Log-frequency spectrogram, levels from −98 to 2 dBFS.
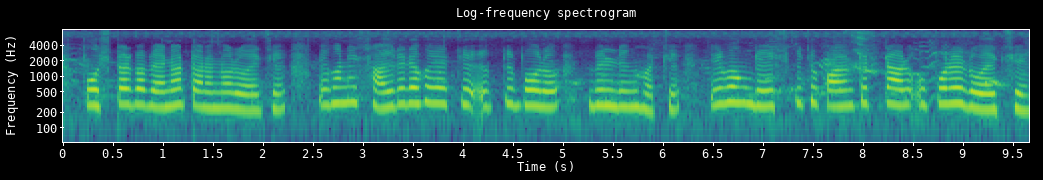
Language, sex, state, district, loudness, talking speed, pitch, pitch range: Bengali, female, West Bengal, Malda, -16 LUFS, 125 wpm, 275 Hz, 255-300 Hz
